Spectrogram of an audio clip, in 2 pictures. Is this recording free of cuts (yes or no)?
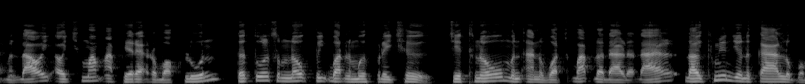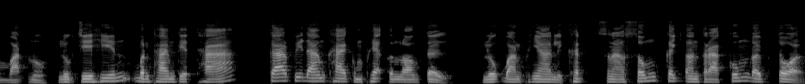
no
